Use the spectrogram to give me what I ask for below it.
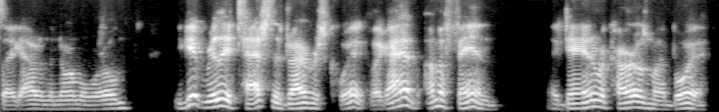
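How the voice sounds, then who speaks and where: A young man co-hosting a podcast in casual chat, earnest and enthusiastic about the things he loves. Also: mid-range voice. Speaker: podcast co-host.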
